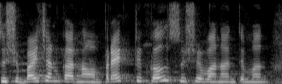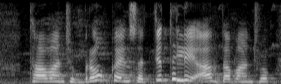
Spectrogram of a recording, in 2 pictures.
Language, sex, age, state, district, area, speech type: Kashmiri, female, 30-45, Jammu and Kashmir, Budgam, rural, spontaneous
